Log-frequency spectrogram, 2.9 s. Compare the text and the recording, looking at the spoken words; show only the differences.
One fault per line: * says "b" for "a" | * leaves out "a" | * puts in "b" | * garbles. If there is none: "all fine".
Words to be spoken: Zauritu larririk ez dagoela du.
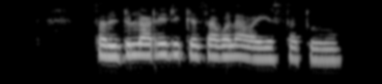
* puts in "baieztatu"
